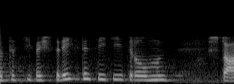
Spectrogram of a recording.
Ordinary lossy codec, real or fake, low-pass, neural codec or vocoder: none; fake; 3.6 kHz; codec, 16 kHz, 0.8 kbps, ZipCodec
